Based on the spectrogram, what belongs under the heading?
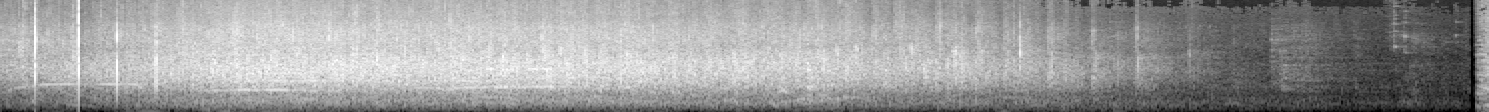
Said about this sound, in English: Big round of applause for Katie Kleibert.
